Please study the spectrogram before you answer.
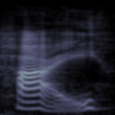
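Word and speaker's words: haj: In Swedish, H-A-J, pronounced hi, means hello, and H-E-J, pronounced hey, means shark.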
